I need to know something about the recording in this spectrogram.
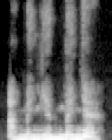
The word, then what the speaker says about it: amanhã: A lot of people pronounced amanhã, de manhã as three very distinct words. Even if they were well pronounced individually, one after the other, this is what we want to get to at some point. Amanhã, manhã, one sound.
